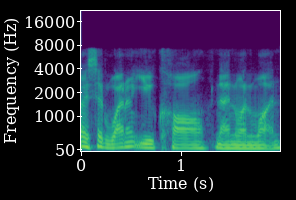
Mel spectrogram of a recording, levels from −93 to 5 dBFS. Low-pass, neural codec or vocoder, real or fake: 7.2 kHz; none; real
